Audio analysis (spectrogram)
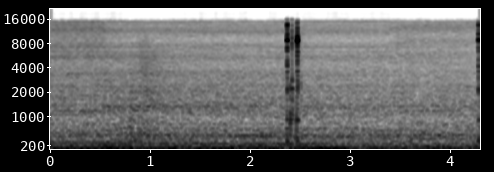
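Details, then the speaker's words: Mazda CX-5 2.2 dual-turbo SH diesel with hard-starting/stalling issue, after feed pump replacement; deep steady rumble that swells then settles to normal rpm idle without stumbling or dying; no longer stalls, to be run 10-15 minutes to confirm. "yan umaandar na siya hindi na namamatay Abangan natin baka biglang mamatay na naman"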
